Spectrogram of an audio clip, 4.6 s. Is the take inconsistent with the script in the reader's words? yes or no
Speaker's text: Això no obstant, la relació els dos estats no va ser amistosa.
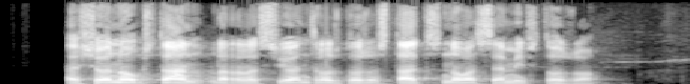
yes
